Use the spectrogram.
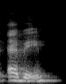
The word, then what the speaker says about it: EBY: I am super excited to have you here, co-founder and CEO of, I don't know how to pronounce it. Is it EBY or EBY? It's EBY.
